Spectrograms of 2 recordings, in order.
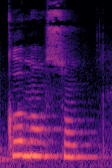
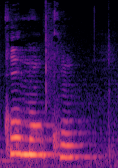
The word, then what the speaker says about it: commençons: J'utilise un C cédille pour la première personne du pluriel, comme par exemple nous commençons. C'est pour une question phonétique, sinon je devrais prononcer nous commençons.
